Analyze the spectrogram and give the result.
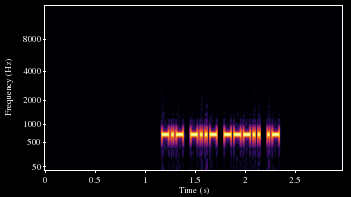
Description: Morse code, heard as a keyed tone, about 50 wpm, 700 Hz. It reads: KX8A
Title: USA Call Signs - 4 Characters - 3x Character Spacing - 50wpm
